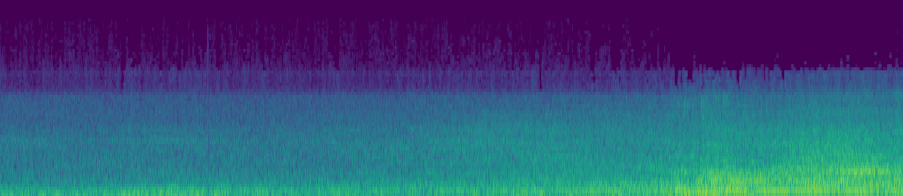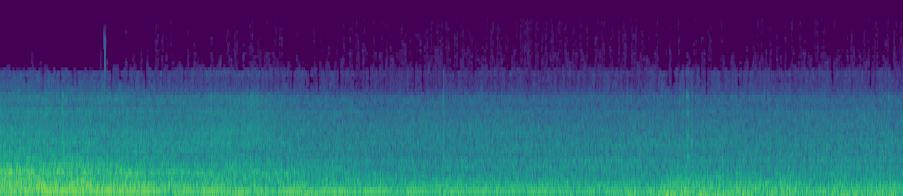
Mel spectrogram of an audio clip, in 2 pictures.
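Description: A motor passing by: a low engine drone swells about seven seconds in, peaks, then fades slowly, over a background of wind noise.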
